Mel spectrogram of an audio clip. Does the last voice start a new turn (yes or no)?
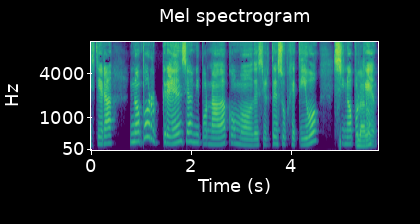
no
